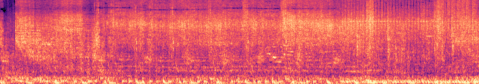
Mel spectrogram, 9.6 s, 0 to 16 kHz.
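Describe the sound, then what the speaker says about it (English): A hand cannon fires in the tower-defense shooter Sanctum 2: rapid, dense bursts of booming gunfire run together with a roaring game soundscape, loud and continuous throughout, with no speech. "This hand cannon's doing a really good job, though."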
